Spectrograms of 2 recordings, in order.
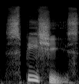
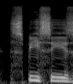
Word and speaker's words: species: its popularity today among the over-refined species is now recognized by current dictionaries not one however lists it first that makes my heart glad for to my ear this sibilant species sounds socially ambitious and intellectually superficial in my opinion species is just too precious for words as you can see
